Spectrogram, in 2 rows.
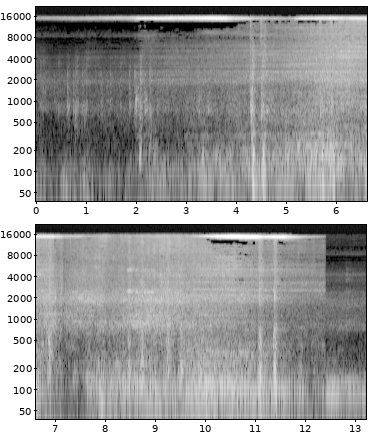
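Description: JR West KiHa 126 series diesel railcar passing close by: its running noise builds as it approaches, is loudest as it goes past, and fades away near the end. Several sharp clacks come as its wheels cross rail joints.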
